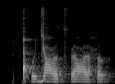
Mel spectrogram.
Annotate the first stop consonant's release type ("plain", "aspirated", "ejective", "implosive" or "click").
click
